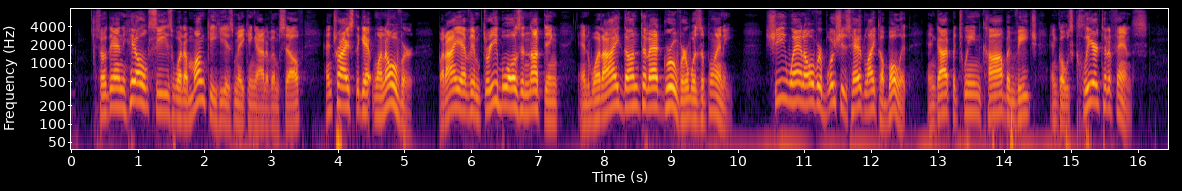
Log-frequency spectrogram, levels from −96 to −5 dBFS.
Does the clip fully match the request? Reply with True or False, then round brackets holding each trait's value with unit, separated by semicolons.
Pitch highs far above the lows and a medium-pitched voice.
True (7.7 semitones; 165 Hz)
